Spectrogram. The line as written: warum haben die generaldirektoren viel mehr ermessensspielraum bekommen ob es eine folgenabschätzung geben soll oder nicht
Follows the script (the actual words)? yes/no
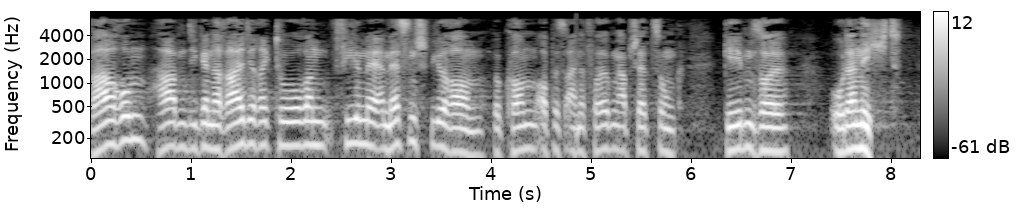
yes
